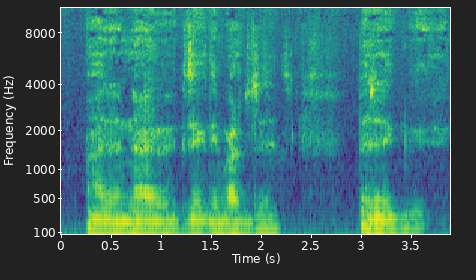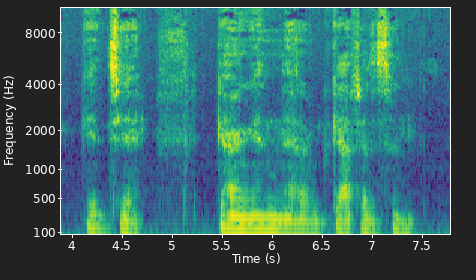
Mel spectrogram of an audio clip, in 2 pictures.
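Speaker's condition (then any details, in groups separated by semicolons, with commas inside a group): Multiple system atrophy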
